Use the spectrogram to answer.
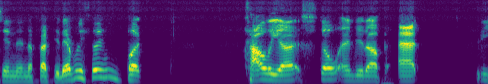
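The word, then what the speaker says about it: Taulia: to talia talia talia you pronounce the g there's no g it's t-a-u-l-i-a i thought there was a g in there there's nothing it's an o-g i'm telling you it's like talia or or talia or something like that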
